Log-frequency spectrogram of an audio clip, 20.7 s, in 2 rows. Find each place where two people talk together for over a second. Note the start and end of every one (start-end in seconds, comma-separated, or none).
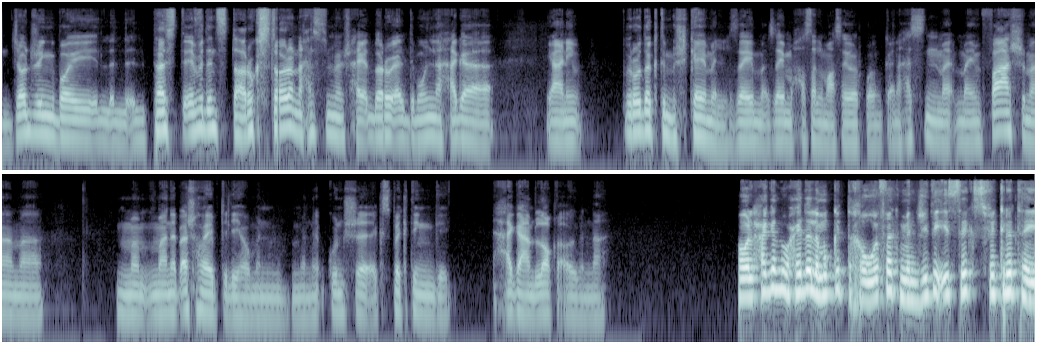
none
